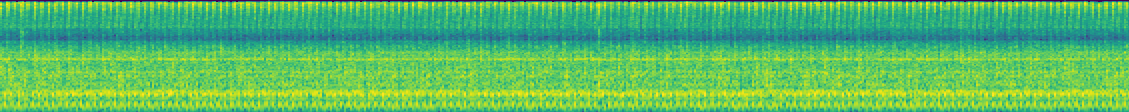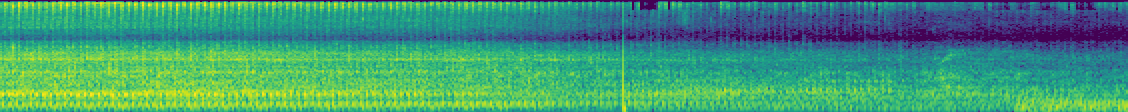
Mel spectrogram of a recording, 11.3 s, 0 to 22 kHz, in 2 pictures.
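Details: 2004 Volvo XC90 D5 diesel at idle: even idle with a steady mid-pitched whine on top that fades near the end; alternator suspected, not confirmed.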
